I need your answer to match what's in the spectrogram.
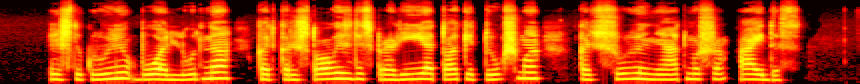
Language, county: Lithuanian, Utena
